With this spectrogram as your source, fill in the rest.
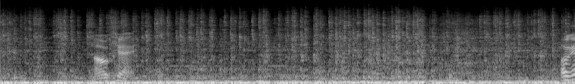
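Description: A 1962 Chevy big block V8 with open headers idles loudly and close by, a steady low rumble throughout, while a person talks over it with occasional brief speech sounds.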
